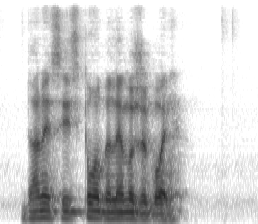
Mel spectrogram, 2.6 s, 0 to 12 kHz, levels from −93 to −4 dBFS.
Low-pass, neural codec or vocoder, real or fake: 10.8 kHz; autoencoder, 48 kHz, 32 numbers a frame, DAC-VAE, trained on Japanese speech; fake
